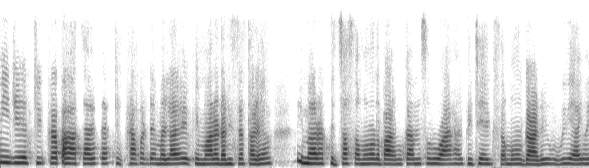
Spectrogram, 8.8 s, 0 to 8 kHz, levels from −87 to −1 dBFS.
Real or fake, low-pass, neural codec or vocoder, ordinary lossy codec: fake; 7.2 kHz; codec, 16 kHz in and 24 kHz out, 0.4 kbps, LongCat-Audio-Codec, four codebook decoder; Opus, 24 kbps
